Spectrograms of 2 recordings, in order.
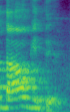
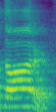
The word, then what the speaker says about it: daughter: você não vai falar dogter, você não vai falar dogter, você vai falar daughter, você pode falar daughter, daughter, daughter, você vai ter uma pronúncia parecida.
